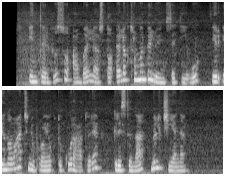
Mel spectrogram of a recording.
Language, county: Lithuanian, Kaunas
